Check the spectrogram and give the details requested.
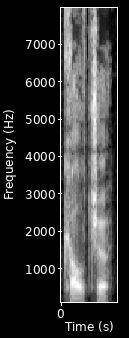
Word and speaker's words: culture: should pronounce the word culture correctly the first you is pronounced like the ooh in but and the last syllable is pronounced sure here are some other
